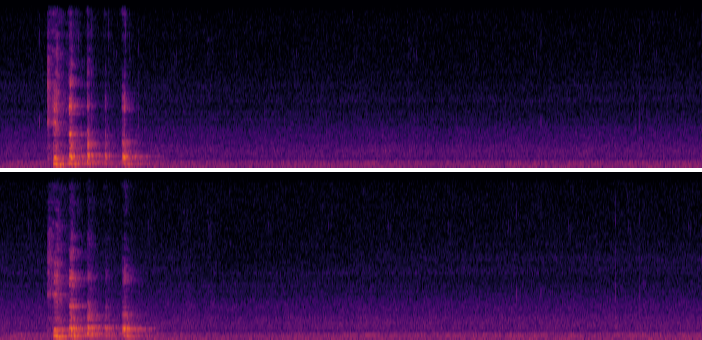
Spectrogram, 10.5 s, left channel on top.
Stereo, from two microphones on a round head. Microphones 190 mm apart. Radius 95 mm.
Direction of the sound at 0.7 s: 40° left (ahead or behind).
